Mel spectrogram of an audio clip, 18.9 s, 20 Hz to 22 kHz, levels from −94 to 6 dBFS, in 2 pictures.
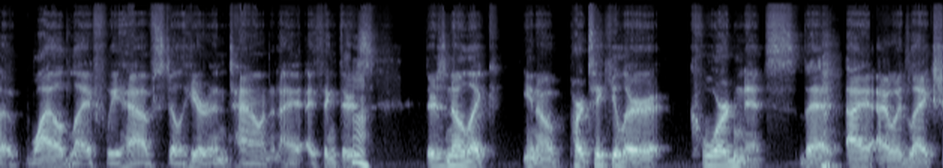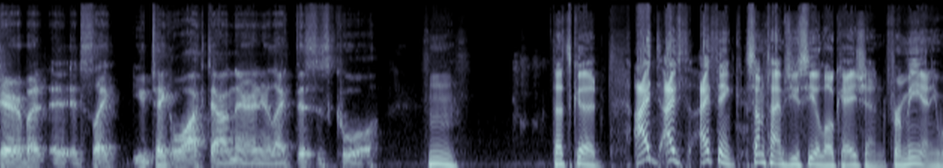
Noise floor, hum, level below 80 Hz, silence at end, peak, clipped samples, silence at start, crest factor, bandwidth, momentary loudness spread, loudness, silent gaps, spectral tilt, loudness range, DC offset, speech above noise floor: -66 dBFS; none; -54 dBFS; 0 s; -4 dBFS; under 0.1%; 0 s; 20 dB; 19.5 kHz; 11 LU; -22 LUFS; none; -4 dB/octave; 6 LU; under 0.1%; 43 dB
